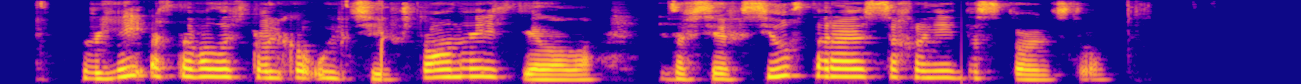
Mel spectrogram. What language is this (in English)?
Russian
